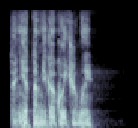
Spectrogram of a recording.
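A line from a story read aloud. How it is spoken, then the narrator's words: Furious hiss. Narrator (Russian): Яростно зашипел Матвей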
